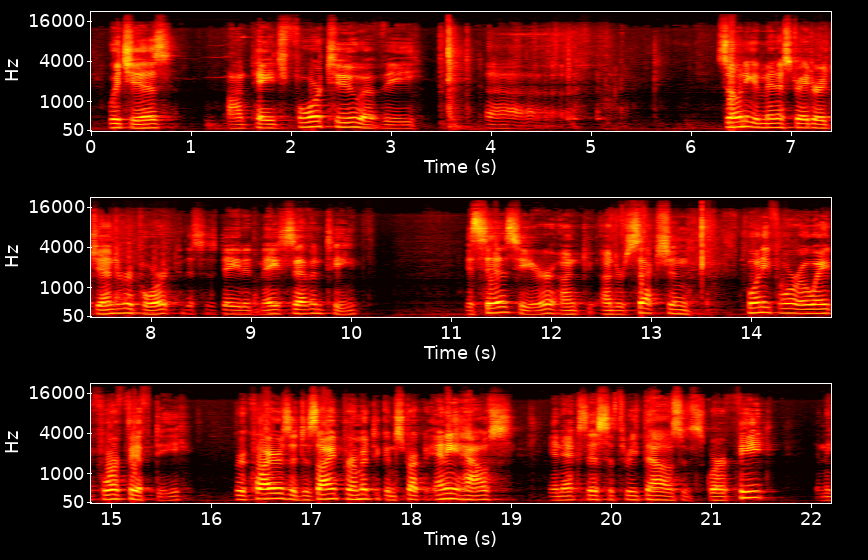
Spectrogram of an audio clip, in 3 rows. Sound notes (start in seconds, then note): 3.4 door closed; 4.4 paper rustling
